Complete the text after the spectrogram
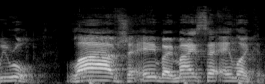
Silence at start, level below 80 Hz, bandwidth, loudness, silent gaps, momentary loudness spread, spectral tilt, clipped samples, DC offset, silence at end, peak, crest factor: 0 s; -42 dBFS; 16 kHz; -17 LUFS; none; 12 LU; -4.5 dB/octave; under 0.1%; under 0.1%; 0 s; 0 dBFS; 18 dB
